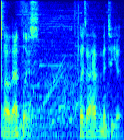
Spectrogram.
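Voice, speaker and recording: A man's voice: low-pitched, fairly even intonation, normal speed, music in the background. A man giving casual gaming commentary as a streamer, in an offhand, slangy, sweary way.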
